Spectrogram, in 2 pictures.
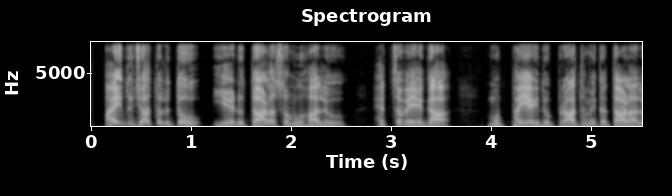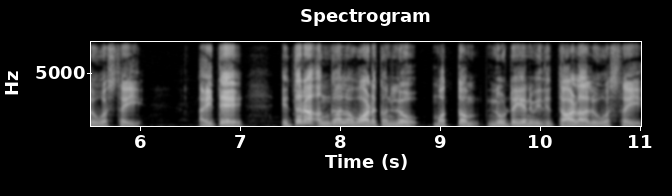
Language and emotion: Telugu, neutral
